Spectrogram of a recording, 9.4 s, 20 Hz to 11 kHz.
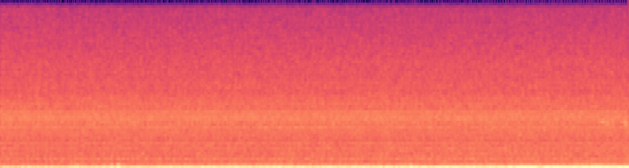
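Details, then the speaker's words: Ocypus Gamma F120 PWM ARGB case fan running slowly on low: quiet, steady low hum holding one deep pitch; fan motor hum. "And this is moving pretty slowly. We've got it on low right now. There's a low hum coming from it too."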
